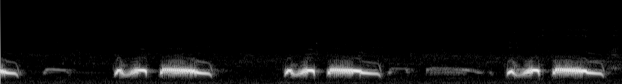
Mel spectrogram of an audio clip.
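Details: Spotted dove used as a decoy, cooing in 'gù thúc' style with a 'giọng thổ' voice to lure wild birds. Three paired coos, each a brief hooked note then a longer sliding one, come about two seconds apart against silence.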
